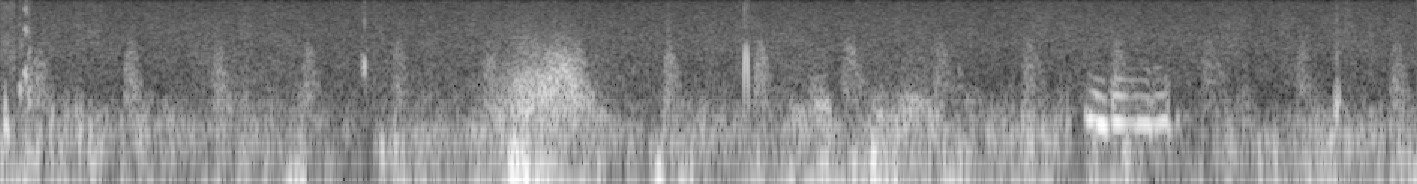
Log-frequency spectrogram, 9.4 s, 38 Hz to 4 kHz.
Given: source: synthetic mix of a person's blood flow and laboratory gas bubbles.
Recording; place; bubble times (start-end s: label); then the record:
Doppler ultrasound of blood flow; subclavian vein
0.00-0.22 s: bubbles
2.40-2.46 s: bubbles
4.93-5.02 s: bubbles
8.89-8.96 s: bubbles
From the record:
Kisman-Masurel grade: 122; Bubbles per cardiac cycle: 1 to 2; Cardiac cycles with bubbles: 10 to 50%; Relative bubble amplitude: moderate (0.250 to 0.450); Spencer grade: 2 (many but less than half of the cardiac periods contain bubble signals, singularly or in groups); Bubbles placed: anywhere in the cardiac cycle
